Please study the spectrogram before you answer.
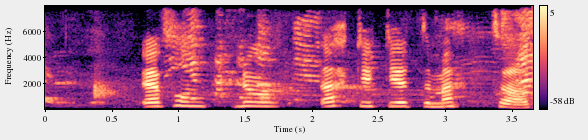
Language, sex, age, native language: Icelandic, other, 12, Icelandic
